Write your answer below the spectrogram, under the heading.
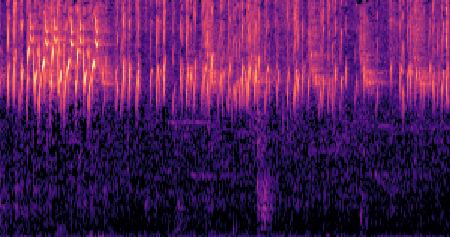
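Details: Rapid high twitter from a female European goldfinch, used to stimulate males to mate: a bright, loud burst of chirps in the first second, then a steady, softer stream of fast chips.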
